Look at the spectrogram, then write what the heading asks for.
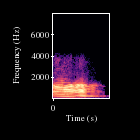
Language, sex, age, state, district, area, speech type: Maithili, male, 45-60, Bihar, Supaul, urban, conversation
